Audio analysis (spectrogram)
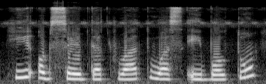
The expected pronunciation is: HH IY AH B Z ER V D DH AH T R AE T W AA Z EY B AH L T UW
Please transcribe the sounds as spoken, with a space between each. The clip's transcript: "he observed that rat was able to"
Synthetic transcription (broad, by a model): HH IY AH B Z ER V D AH T W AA T W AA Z EY B AH L T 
